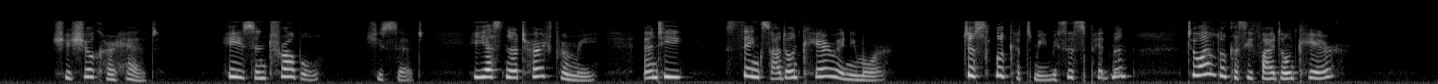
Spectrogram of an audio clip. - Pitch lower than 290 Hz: No, very high, 315 Hz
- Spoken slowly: No, average, 160 wpm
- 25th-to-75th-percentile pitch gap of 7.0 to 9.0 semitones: No, wide, 5.4 semitones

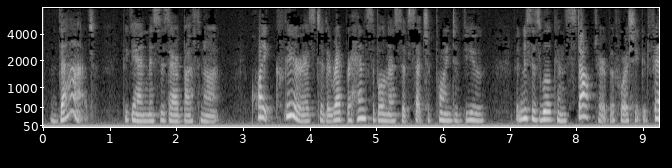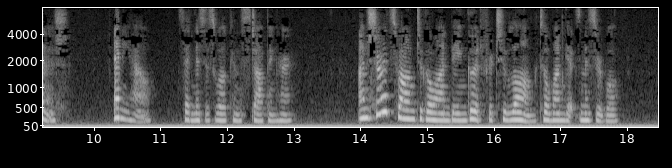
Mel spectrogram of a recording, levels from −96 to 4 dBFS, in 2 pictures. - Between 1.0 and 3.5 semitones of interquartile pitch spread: Yes, average, 3.2 semitones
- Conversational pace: Yes, average, 155 wpm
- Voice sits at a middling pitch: Yes, medium, 180 Hz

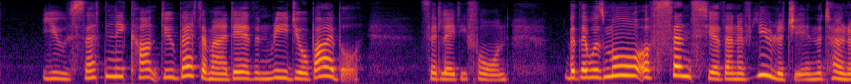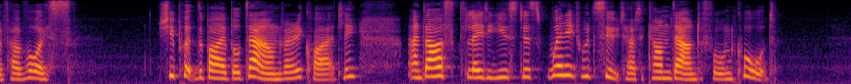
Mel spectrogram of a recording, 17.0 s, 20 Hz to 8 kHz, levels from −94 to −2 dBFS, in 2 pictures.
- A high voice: Yes, high, 245 Hz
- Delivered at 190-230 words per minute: No, average, 180 wpm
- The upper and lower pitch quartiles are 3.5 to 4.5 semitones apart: No, wide, 5.4 semitones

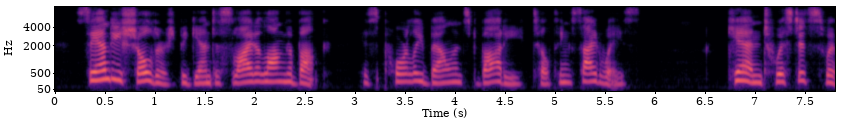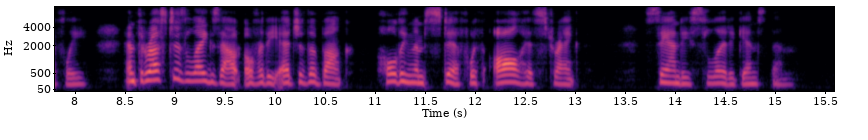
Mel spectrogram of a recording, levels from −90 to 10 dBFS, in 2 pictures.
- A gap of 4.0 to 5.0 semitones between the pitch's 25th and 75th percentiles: Yes, average, 4.4 semitones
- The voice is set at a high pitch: Yes, high, 210 Hz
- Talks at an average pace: Yes, average, 150 wpm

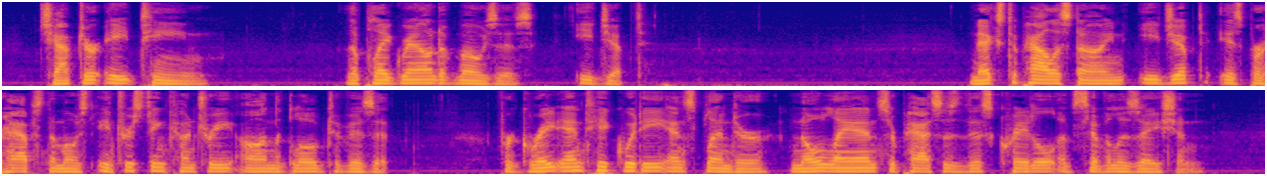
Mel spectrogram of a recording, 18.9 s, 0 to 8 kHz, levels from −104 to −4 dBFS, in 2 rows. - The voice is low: Yes, low, 110 Hz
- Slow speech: Yes, slow, 110 wpm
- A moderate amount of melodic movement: No, narrow, 2.3 semitones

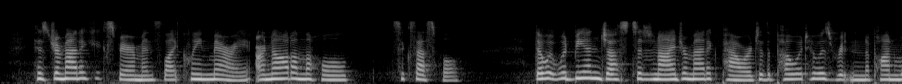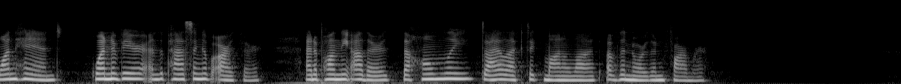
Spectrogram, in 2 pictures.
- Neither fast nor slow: Yes, average, 160 wpm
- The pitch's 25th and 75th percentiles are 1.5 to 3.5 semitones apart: Yes, average, 3.1 semitones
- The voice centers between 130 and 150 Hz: No, high, 230 Hz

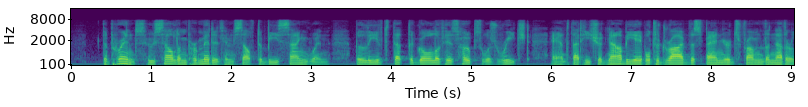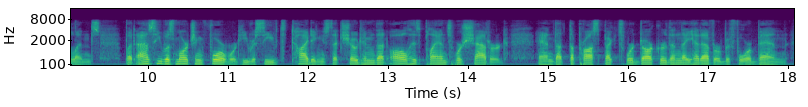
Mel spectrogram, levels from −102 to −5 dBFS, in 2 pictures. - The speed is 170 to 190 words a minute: No, fast, 205 wpm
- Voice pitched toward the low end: Yes, low, 115 Hz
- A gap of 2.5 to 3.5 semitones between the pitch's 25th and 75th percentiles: Yes, average, 3.2 semitones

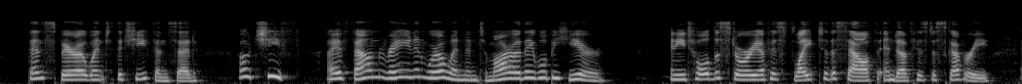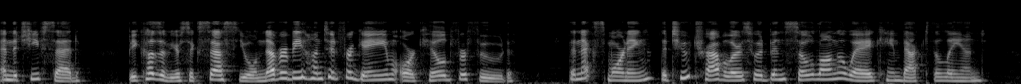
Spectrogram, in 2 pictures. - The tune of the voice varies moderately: No, wide, 6.5 semitones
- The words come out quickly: Yes, fast, 215 wpm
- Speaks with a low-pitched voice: No, high, 220 Hz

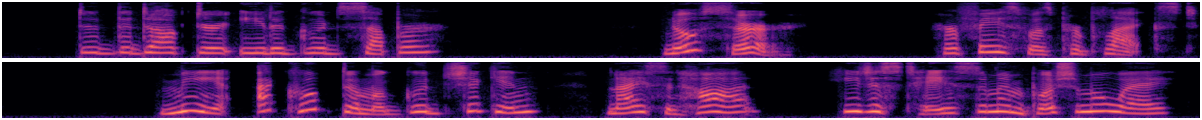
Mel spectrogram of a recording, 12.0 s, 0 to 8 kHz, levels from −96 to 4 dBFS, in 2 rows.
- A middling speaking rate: Yes, average, 150 wpm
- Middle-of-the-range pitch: No, very high, 290 Hz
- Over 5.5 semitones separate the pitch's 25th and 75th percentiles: No, average, 5.2 semitones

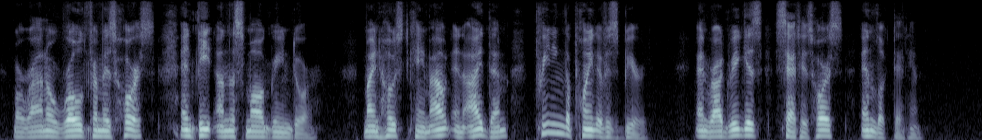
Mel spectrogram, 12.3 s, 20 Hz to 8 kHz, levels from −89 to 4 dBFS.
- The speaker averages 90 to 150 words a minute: No, average, 165 wpm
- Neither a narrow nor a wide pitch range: Yes, average, 3.6 semitones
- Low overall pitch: Yes, low, 110 Hz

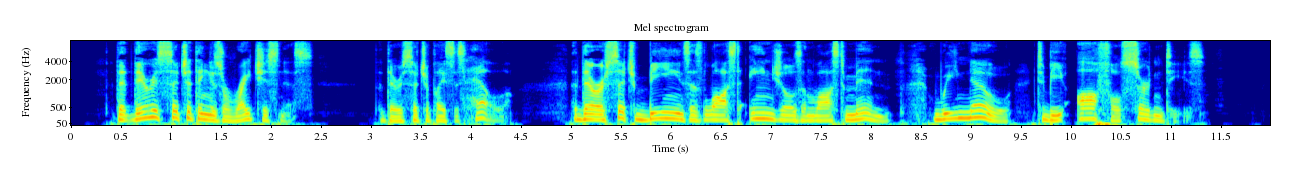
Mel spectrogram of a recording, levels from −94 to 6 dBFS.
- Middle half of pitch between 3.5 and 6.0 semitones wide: Yes, average, 5.0 semitones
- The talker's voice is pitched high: No, low, 130 Hz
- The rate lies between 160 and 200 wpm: Yes, average, 165 wpm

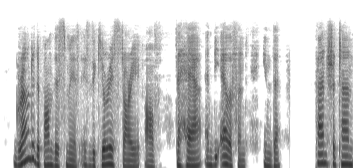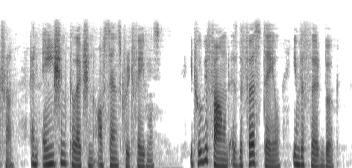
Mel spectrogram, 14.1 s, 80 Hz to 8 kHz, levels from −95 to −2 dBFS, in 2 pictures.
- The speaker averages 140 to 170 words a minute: Yes, average, 150 wpm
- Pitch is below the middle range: Yes, low, 125 Hz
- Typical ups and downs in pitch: Yes, average, 4.3 semitones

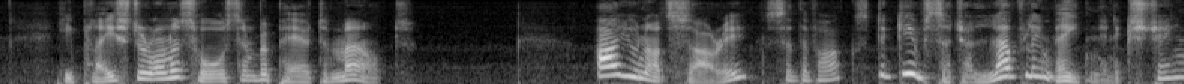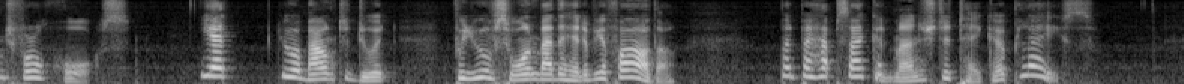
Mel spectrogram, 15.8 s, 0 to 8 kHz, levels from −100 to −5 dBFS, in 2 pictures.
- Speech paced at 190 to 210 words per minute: Yes, fast, 205 wpm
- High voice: Yes, high, 225 Hz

